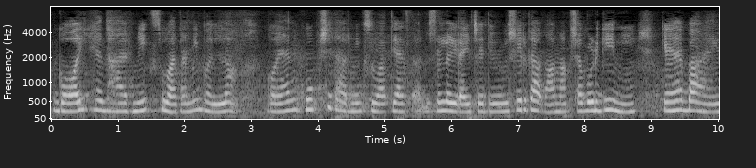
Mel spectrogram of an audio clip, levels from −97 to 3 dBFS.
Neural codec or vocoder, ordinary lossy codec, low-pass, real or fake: codec, 44.1 kHz, 2.6 kbps, DAC; MP3, 48 kbps; 7.2 kHz; fake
